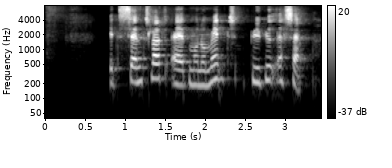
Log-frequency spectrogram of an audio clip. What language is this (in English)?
Danish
